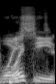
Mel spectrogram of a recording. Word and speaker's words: Boise: You two are seasoned Boise tips. There. You have to say it right. Boise, not Boise. I know how to say it.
